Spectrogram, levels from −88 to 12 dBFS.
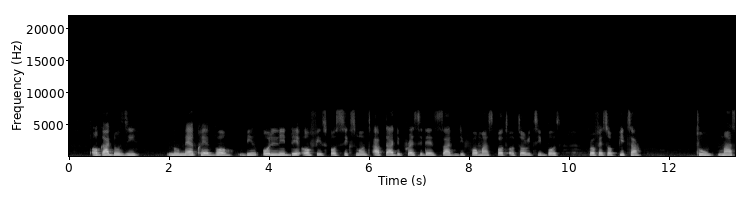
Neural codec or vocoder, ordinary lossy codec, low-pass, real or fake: codec, 24 kHz, 1.2 kbps, DualCodec; none; 7.2 kHz; fake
